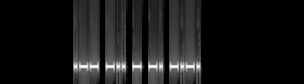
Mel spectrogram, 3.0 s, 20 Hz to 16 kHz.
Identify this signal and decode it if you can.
Morse code, heard as a keyed tone, about 44 wpm, 700 Hz. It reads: WDTNC
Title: Code Groups - 5 Letters - 45wpm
